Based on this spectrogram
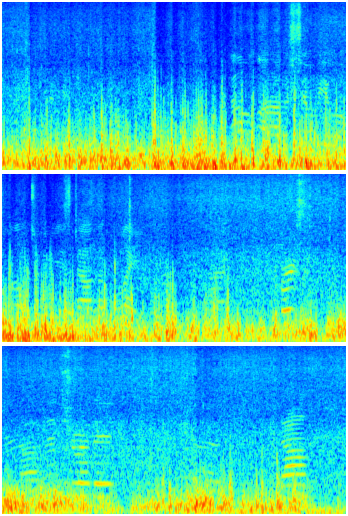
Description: Heavy wind in a microphone with a gentleman speaking in the background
